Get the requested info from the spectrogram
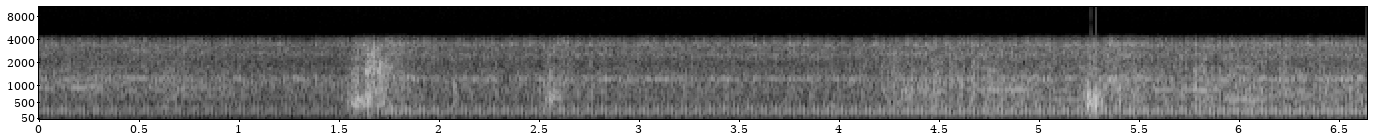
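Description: Car engine running steadily at cruising speed, heard from inside the moving car, growing slightly louder toward the end. Short sharp sounds cut in about a second and a half in and again about five seconds in.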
